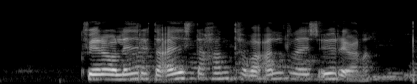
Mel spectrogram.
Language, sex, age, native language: Icelandic, female, 14, Icelandic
